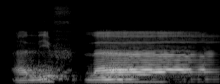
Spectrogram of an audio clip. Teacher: Lam ini panjangnya 6 harokat saja. Tak lebih panjang dari 6 harokat. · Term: mad lazim harfi musaqqal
